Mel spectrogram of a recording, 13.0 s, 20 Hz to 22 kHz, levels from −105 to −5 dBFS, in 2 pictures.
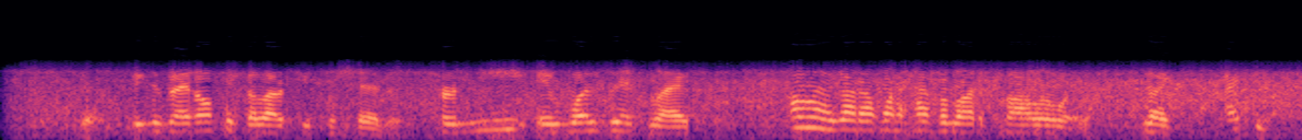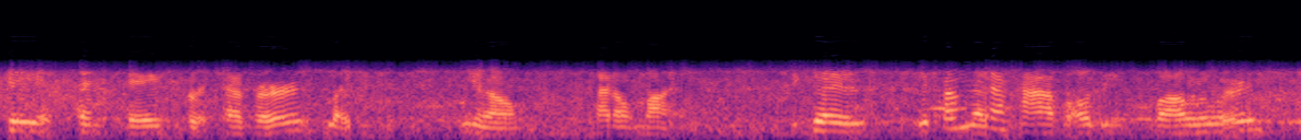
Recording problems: phone-call audio; poor line; nothing above 3 kHz
crowd noise; noticeable; throughout; 10 dB below the speech

